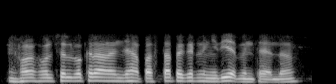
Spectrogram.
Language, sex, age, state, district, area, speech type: Santali, male, 18-30, Jharkhand, East Singhbhum, rural, conversation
